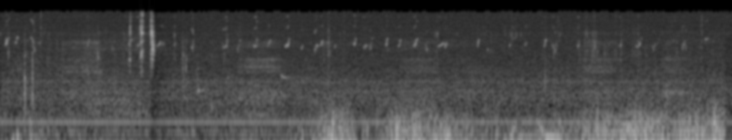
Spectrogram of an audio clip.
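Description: Small bird chirping over and over in short high notes, about three a second. A few sharp clicks come about two seconds in, and low rumbling noise from handling comes in the second half.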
